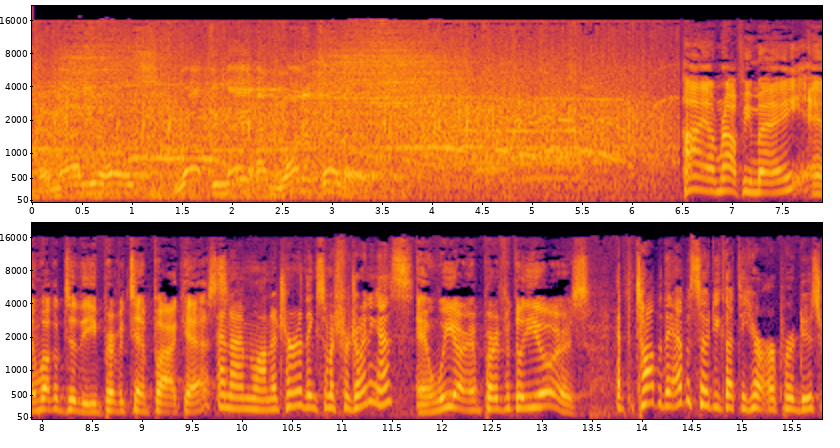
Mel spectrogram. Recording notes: live from Mercy Lounge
